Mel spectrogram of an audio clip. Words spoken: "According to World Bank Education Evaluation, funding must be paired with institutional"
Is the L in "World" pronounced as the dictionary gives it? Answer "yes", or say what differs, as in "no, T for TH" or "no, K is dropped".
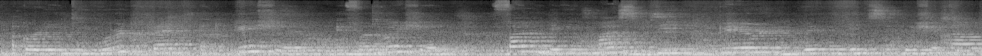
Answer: no, L is dropped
